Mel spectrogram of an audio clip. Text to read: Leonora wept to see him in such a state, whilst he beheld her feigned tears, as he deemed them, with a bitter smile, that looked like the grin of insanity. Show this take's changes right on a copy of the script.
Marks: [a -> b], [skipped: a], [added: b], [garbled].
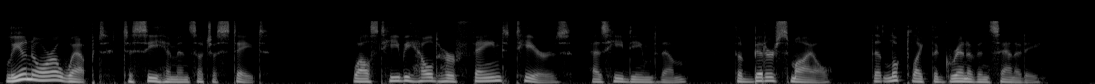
Leonora wept to see him in such a state, whilst he beheld her feigned tears, as he deemed them, [skipped: with] a bitter smile, that looked like the grin of insanity.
